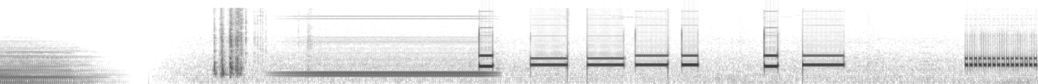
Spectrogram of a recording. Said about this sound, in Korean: 어디론가 전화를 걸었다.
